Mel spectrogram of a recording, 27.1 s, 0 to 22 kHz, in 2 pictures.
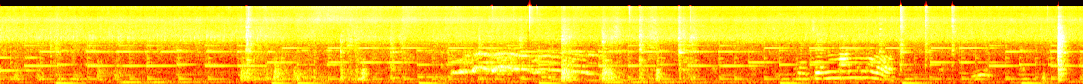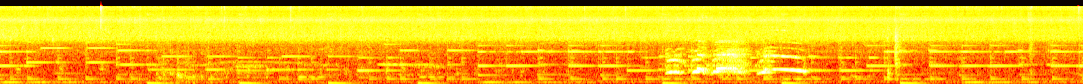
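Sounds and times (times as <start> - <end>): background music with steady beat: 0.0 - 27.0
food sizzling in a wok: 0.0 - 27.0
rooster crowing: 5.6 - 7.8, 15.6 - 17.0, 21.8 - 23.9.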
